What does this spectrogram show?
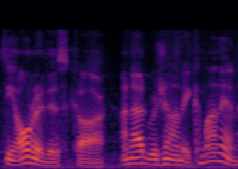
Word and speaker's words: Anand Rajani: But let's meet the owner of this car, Anand Rajani.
